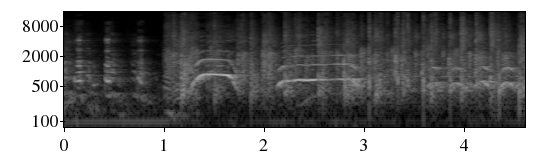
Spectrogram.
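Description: A small group of people claps their hands.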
